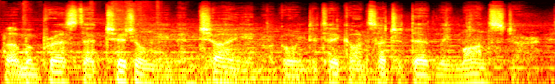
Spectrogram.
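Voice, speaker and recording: An actor playing a calm, self-assured young monster hunter in a game cutscene, speaking in a reserved, deliberate way. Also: male voice, deep voice, over music. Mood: measured, curious. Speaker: voice actor playing the game's protagonist. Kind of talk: English game cutscene acting with inner monologue.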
